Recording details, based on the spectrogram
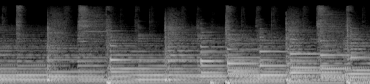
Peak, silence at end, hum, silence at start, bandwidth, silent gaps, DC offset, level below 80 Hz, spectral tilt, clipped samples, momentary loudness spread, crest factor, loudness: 0 dBFS; 0 s; none; 0 s; 17 kHz; none; under 0.1%; -28 dBFS; -6 dB/octave; under 0.1%; 3 LU; 16 dB; -18 LUFS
